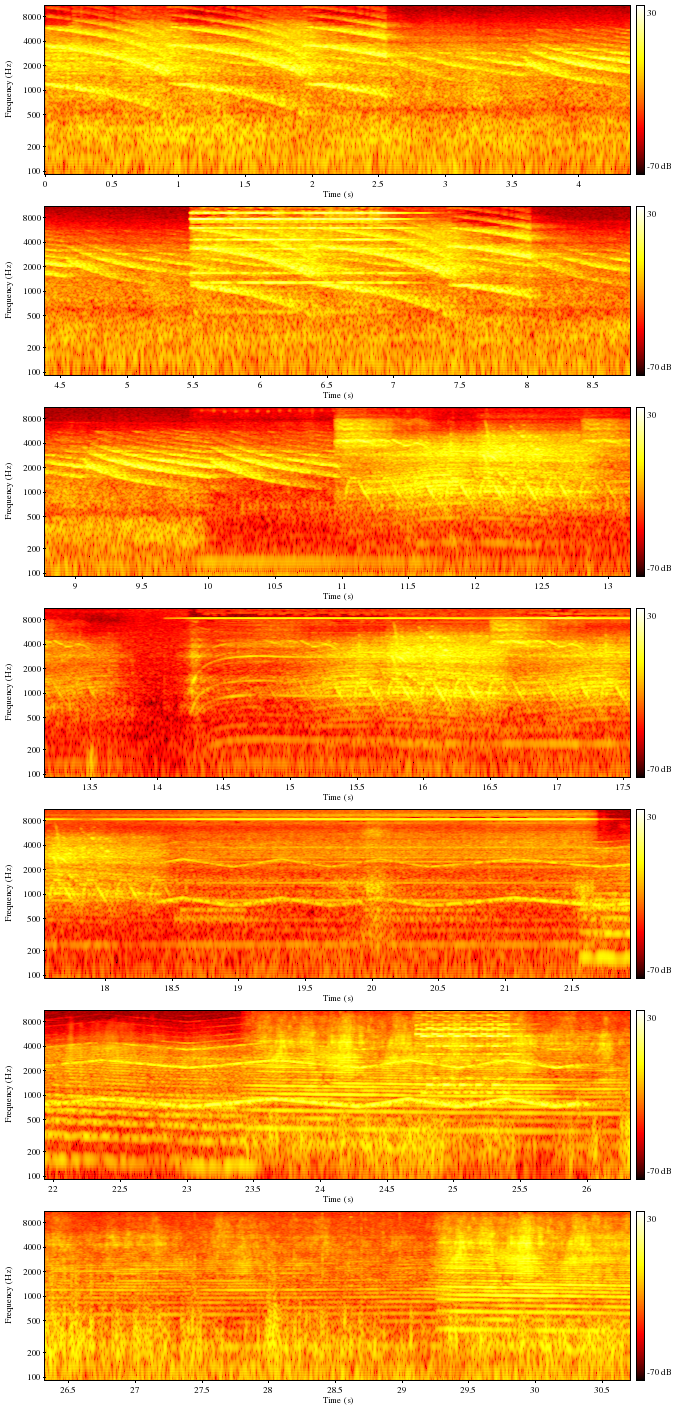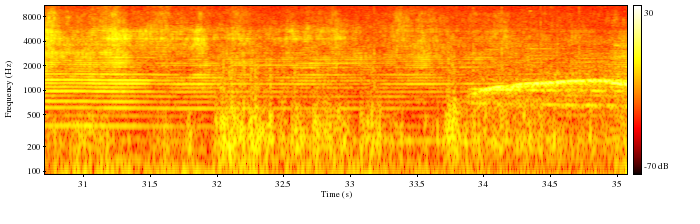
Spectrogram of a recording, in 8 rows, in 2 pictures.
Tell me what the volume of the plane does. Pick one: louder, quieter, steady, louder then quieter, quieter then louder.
quieter then louder.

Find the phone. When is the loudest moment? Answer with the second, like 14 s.
6 s.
